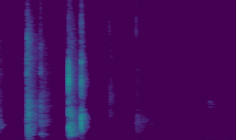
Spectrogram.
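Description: A few short, sharp clicks in the first second, two of them close together, followed by fainter scattered ticks.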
